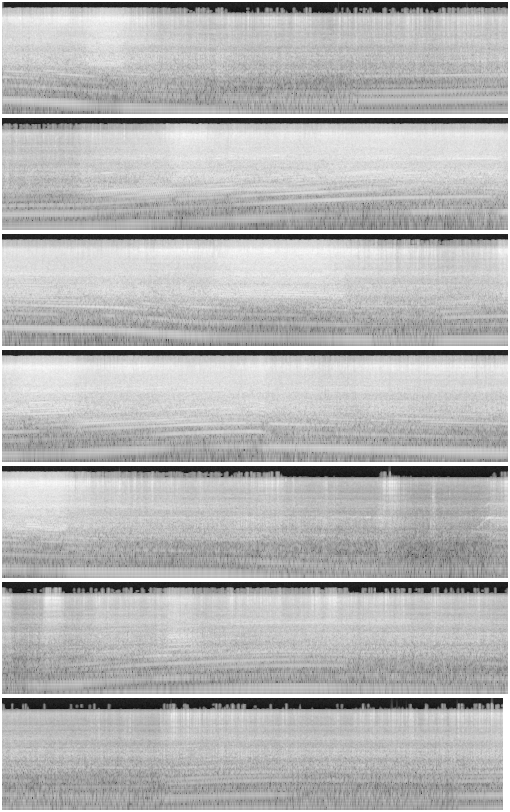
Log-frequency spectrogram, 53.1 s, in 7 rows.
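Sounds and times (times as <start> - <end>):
motorcycle engine revving: 0.0 - 53.0
wind noise: 0.0 - 53.0.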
